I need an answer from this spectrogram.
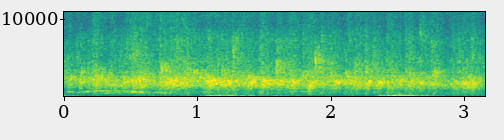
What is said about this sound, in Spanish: Los de alabanza, usted lo ve siempre aquí, están preparándose todas las semanas. Denle un fuerte aplauso a ellos.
